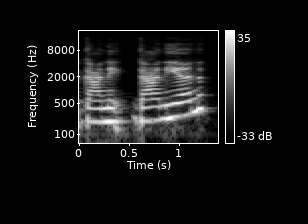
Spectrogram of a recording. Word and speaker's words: Ghanaian: So it's a Ghanaian. Yes, that's how you pronounce it.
